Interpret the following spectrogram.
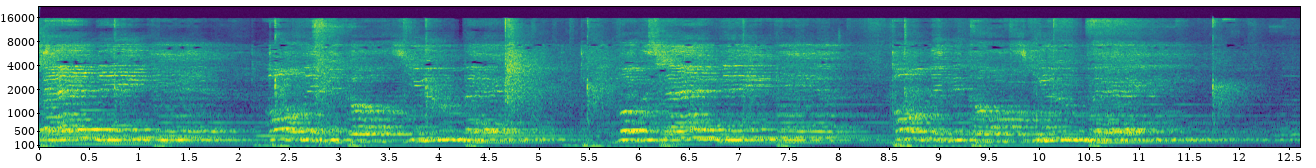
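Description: Gospel worship song: a group of voices singing in long held phrases over a steady bass line.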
